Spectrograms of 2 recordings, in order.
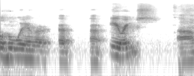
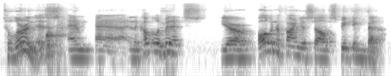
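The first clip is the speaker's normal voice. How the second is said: normal talking voice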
